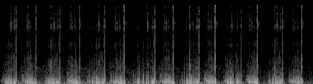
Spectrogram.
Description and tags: handle gear selection - classic +1500
For this recording, I took an old recording of the inner mechanics of an ice cream scoop, and using Logic, manipulated the pitch (up 1500 cents) using "Classic" mode. As a result of classic mode, the time of the recording changed in accordance with the pitch shift.
gear, ice-cream, machine, manipulated, mechanical, MTC500-M002-s14, noise, repetition, scoop, squeeze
